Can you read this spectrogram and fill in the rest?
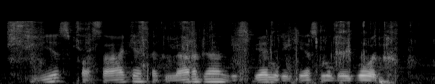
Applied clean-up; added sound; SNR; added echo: none; Chewing, mastication; 15 dB; none.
